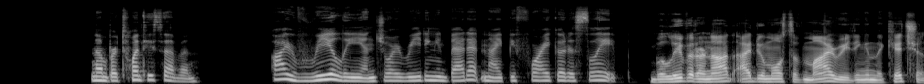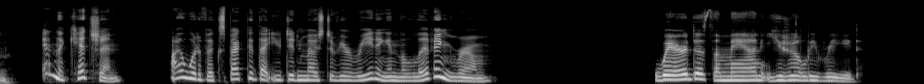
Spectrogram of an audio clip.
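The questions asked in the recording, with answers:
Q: Where does the man usually read?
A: In the kitchen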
